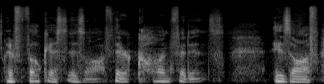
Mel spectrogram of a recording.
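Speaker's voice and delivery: quiet emphasis. Acted. Soft repeated sermon point.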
